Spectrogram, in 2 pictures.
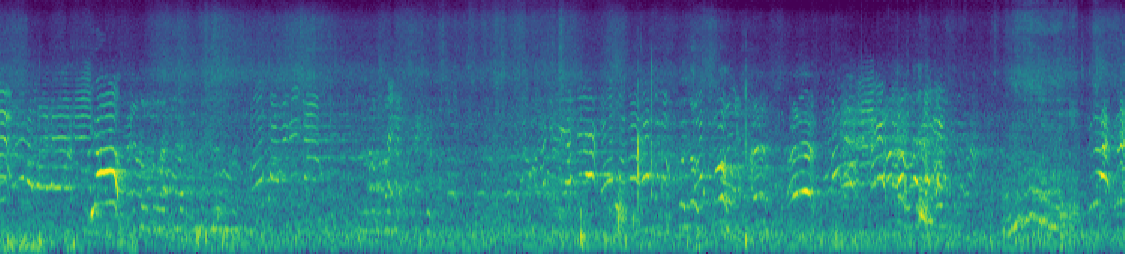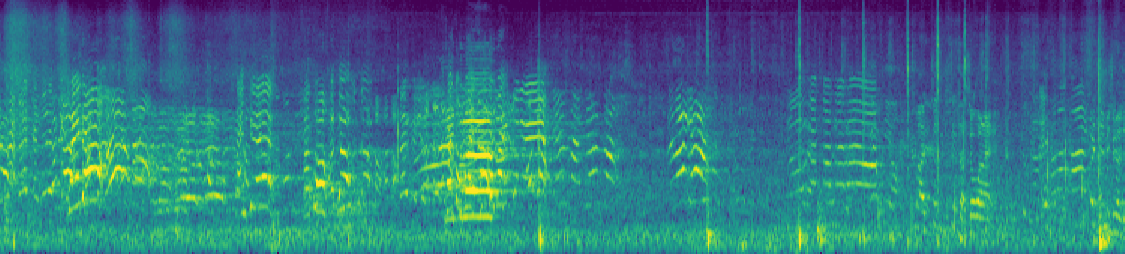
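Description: Young women shout across an open field.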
